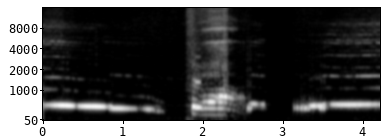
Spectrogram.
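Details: Prize-winning caged puter pelung from Java, Indonesia, singing its typical competition voice: a long level hum sliding slightly down, a rough rolling gurgle, a short knocking note, then another sustained hum.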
